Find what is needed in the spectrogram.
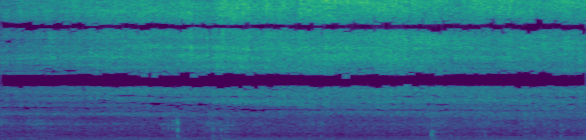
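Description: Pizza sizzling in a hot skillet fresh off the campfire: a steady high hiss, with a few faint knocks as the covering pot and burning wood are handled.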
